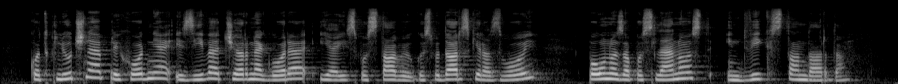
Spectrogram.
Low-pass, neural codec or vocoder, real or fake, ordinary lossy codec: 14.4 kHz; none; real; MP3, 96 kbps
